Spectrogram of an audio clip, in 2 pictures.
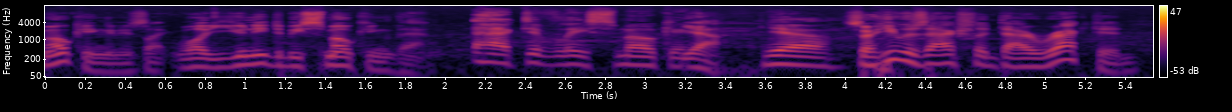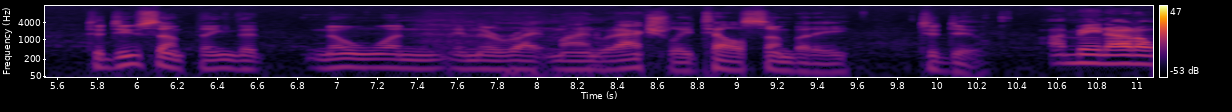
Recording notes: Live at the Vegas Shoot. Live in Las Vegas!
